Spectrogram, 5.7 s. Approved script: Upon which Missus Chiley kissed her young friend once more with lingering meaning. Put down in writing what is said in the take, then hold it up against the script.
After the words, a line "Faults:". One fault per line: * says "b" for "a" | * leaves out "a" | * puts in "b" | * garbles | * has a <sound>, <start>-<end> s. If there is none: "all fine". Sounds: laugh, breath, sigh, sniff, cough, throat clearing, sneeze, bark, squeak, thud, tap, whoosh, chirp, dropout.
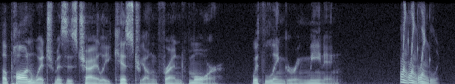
Upon which Missus Chiley kissed young friend more with lingering meaning.
Faults:
* leaves out "her"
* leaves out "once"
* has a chirp, 5.0-5.5 s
